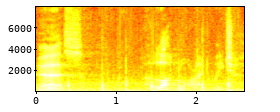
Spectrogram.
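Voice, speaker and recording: Video game scholar, male actor, middle-aged, mid-pitched voice, learned and curious, thoughtful articulate delivery. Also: measured pace, noisy background, natural voice. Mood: grave, explaining. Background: game soundtrack music.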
